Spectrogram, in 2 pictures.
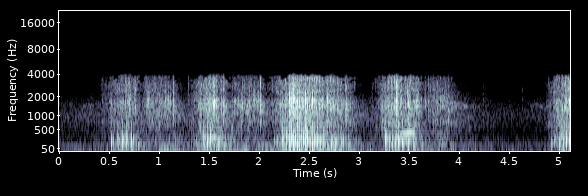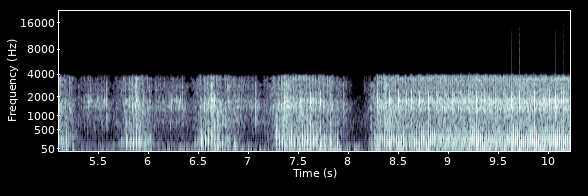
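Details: MTD-built Craftsman curved-shaft string trimmer, 25cc two-stroke, after a new Walbro carburetor (753-06190) and mounting gasket. Primed ten times on full choke, it fires in short revving bursts, then clears to a steady high buzz. Runs properly.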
